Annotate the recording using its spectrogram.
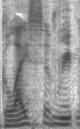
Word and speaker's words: glyphosate: Is it glyphosate? – You know, like consumer. – I think I pronounced glyphosate. – Glyphosate. Yeah, I think you said right.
